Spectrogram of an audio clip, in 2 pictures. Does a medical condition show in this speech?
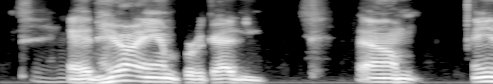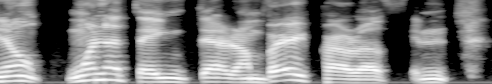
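Yes: stroke; lay on floor 8 hours before help, voice affected; voice altered since stroke, lasting effect.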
